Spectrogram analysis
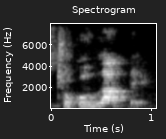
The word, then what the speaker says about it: chocolate: chocolate in English but in Spanish we emphasize that last part of it so the word becomes chocolate the pronunciation is more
